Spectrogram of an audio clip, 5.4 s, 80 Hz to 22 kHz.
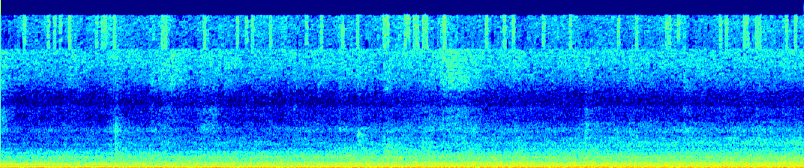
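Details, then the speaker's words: BMW E32 735iL driving after replacing clunking transmission mounts: steady, even low drone with no clunks or rocking thumps, drivetrain smoother and no shudder in drive; shifts still slow, owner suspects a dirty valve body. "Yeah, and the drivetrain is smoother too."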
